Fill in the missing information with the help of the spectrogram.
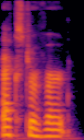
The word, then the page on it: extrovert: American English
